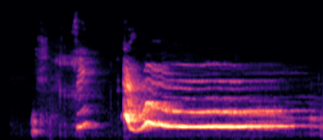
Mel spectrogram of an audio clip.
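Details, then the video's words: Two-year-old pure-bred Siberian husky singing: after a few faint soft noises, one long howl sweeps down, then holds a steady tone with rich overtones for about two and a half seconds before fading. "our husky singing"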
